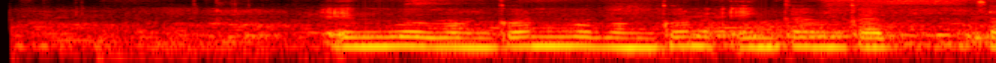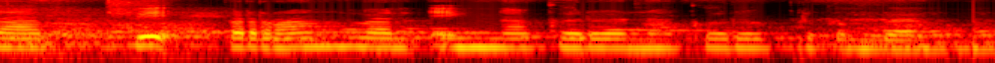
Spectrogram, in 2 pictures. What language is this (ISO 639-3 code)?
jav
